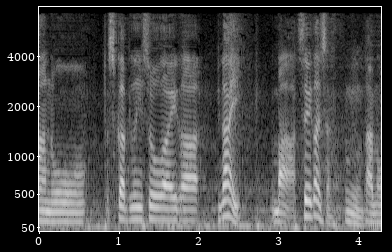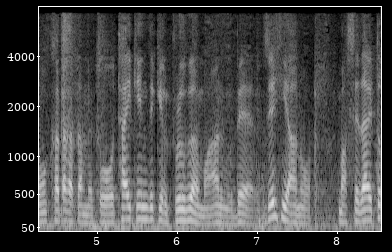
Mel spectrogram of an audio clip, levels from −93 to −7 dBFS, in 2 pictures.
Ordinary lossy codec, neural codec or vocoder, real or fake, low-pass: none; codec, 16 kHz, 1.1 kbps, Voila-Tokenizer; fake; none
